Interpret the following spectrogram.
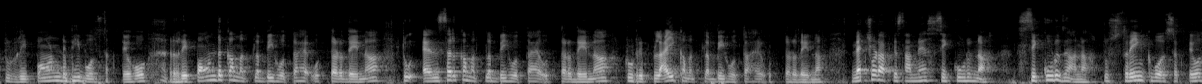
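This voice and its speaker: A man's voice: fairly high pitch, darkish tone. A male teacher giving a vocabulary lesson for exam preparation, spelling each word out letter by letter, repeating it, and checking in with the viewer again and again. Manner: drills with repeated check-ins like "right?" and "okay".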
